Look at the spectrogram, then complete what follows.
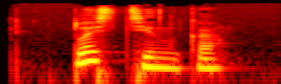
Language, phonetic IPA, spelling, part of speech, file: Russian, [pɫɐˈsʲtʲinkə], пластинка, noun, Ru-пластинка.ogg
- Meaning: 1. diminutive of пласти́на (plastína): plate 2. record, disc 3. blade, lamina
